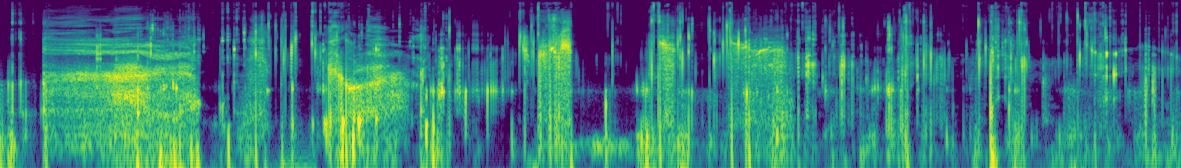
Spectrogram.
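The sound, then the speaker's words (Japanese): Ear-licking mouth sounds, close and continuous, with many wet smacks, slurps and crackly clicks alongside soft breathy noises. “ではサポートとしてお耳を舐めさせていただきます。”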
